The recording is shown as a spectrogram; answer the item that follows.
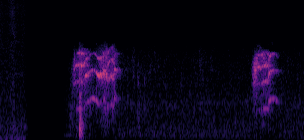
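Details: Bengal cat indoors being introduced to another cat at home, giving two meows: a long, slightly rising then falling cry lasting under a second, then a shorter one about three seconds later, in a quiet room.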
